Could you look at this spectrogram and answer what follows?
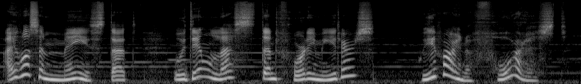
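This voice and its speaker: A woman's voice: high voice, very animated, measured pace, soft background music. A woman reading scripted first-person story narration with a descriptive storytelling delivery. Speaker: audiobook narrator.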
